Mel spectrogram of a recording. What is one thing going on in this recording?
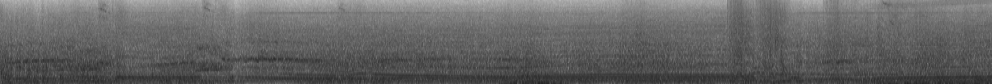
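Tyres rumble and hiss over rough snowy road.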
